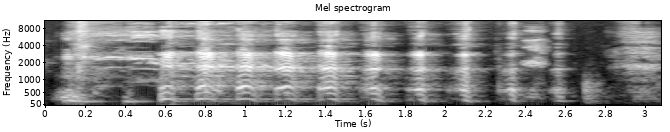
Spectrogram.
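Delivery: a big burst of real laughter; cracking up at his own story. Real, not acted.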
